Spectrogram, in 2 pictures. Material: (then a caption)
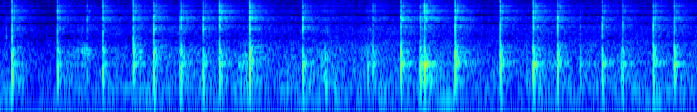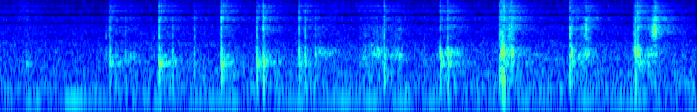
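Plastic. A hand-sized, hollow white plastic cylindrical jar with a green plastic lid, closed and held in the hand, is tapped on its side with long nails. A quick, uneven series of sharp, bright clicking taps with a faint hollow tone rings out, each tap dying away almost instantly, at a quiet level.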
